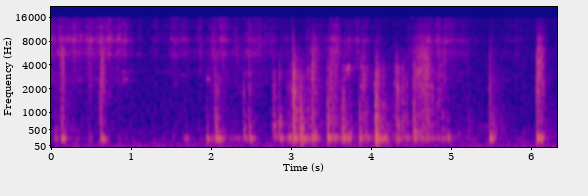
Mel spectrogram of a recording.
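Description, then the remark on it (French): A house's front door being opened at night, heard as a series of sharp wooden clicks and rattles over a low steady hum, irregular, with no voices. “Bruit de la porte d'entrée qui s'ouvre.”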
